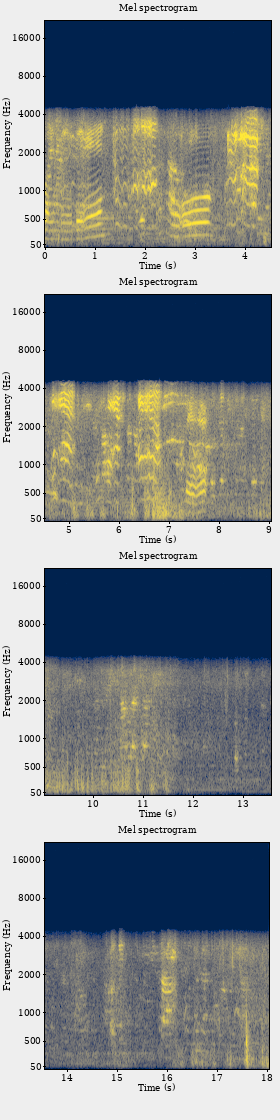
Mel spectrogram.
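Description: A newborn baby cries loudly up close, then whimpers and quiets.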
